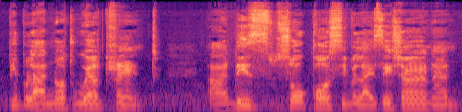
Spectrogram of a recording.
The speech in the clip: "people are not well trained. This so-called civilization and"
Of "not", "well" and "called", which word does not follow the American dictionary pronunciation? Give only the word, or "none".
none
